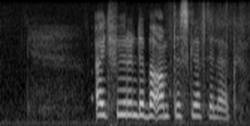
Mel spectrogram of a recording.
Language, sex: Afrikaans, female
